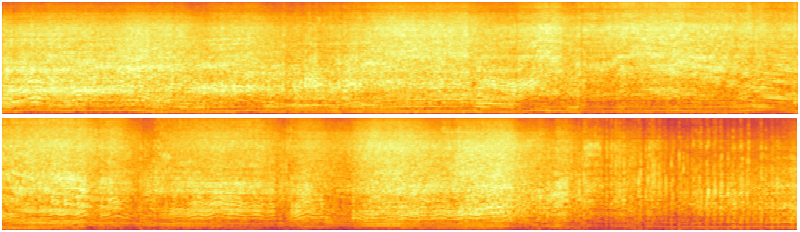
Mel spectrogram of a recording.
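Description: Pro hillclimb racing motorcycle engine revving hard up a steep climb. Its pitch rises and falls over and over as the throttle is worked, and it eases off a little in the last couple of seconds.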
